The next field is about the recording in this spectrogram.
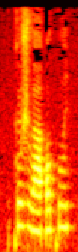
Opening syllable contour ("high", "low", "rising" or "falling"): high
